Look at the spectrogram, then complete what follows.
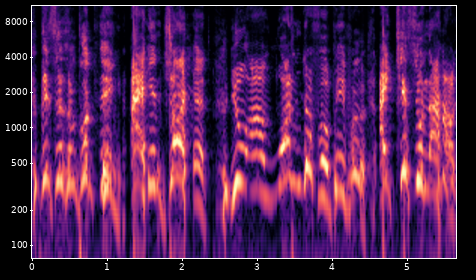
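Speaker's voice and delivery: high, belted, creepy voice. Asked to use a more stereotypical voice, the speaker performs as Hans, stereotypical Hans voice. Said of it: "You need to go into the more stereotypical voice".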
